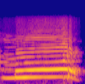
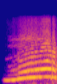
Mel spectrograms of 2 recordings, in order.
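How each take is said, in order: First: मोर with a long, held o; wrongly drawn-out vowel. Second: Said in the usual way. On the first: Shown as a demonstration. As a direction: stretch the o in मोर as a mistake. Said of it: "गलत हो जाएगा". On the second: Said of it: "बिल्कुल सादा लफ्ज में बोल देना है".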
